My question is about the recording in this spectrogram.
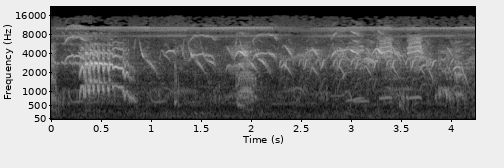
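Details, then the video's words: Sarus crane courtship display calls: one loud, brassy trumpeting note, close to distant, followed by a busy chorus of high, chirping and whistled calls from other birds. "Sarus Crane. Courtship Display Calls"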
